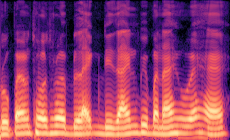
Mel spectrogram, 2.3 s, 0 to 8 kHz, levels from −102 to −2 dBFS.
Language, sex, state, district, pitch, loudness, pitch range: Hindi, male, Jharkhand, Garhwa, 145 Hz, -11 LUFS, 135-155 Hz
